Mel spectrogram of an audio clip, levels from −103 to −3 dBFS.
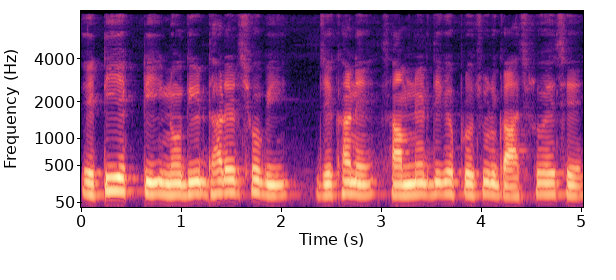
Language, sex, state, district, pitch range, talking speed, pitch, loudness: Bengali, male, West Bengal, Malda, 120-135 Hz, 130 wpm, 130 Hz, -14 LUFS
